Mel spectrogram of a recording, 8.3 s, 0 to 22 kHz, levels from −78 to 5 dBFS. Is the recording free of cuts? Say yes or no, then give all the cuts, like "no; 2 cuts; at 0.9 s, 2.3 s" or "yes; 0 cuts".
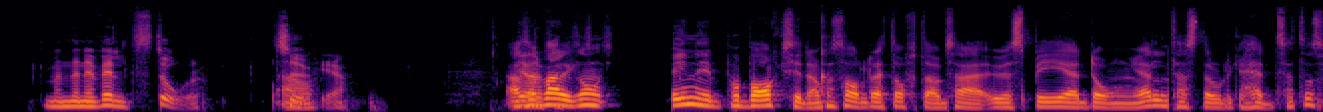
no; 5 cuts; at 1.7 s, 4.2 s, 5.1 s, 5.9 s, 7.3 s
